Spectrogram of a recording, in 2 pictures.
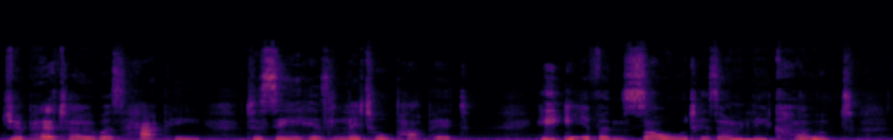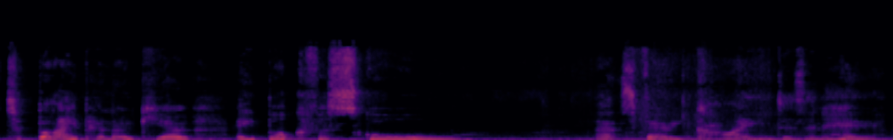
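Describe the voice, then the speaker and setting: Lady reading a kids' picture book, bouncy singsong voice, slow and careful, some noise in the background. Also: sits high. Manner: animated, sing-song, asks the listener questions. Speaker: storyteller for children.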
